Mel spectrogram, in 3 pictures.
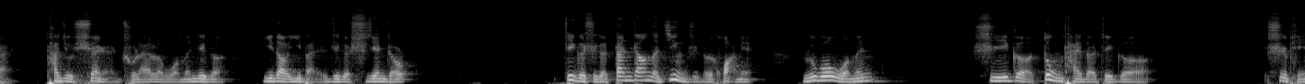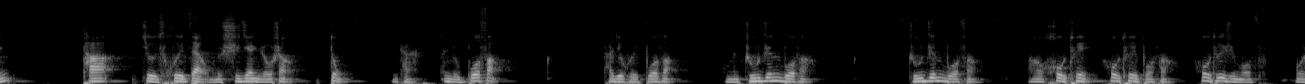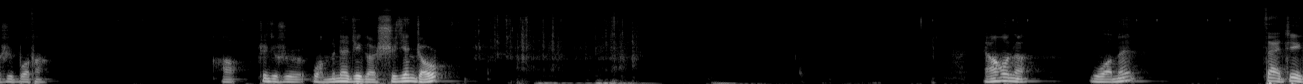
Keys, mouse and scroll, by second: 16.4 click, 19.8 click, 22.1 click, 22.2 click, 22.7 click, 27.3 click, 28.5 click, 36.3 click, 39.0-39.1 scroll.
